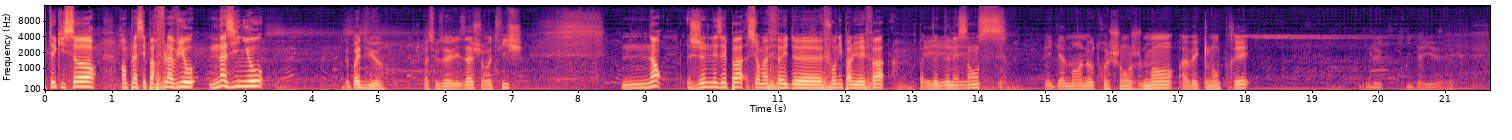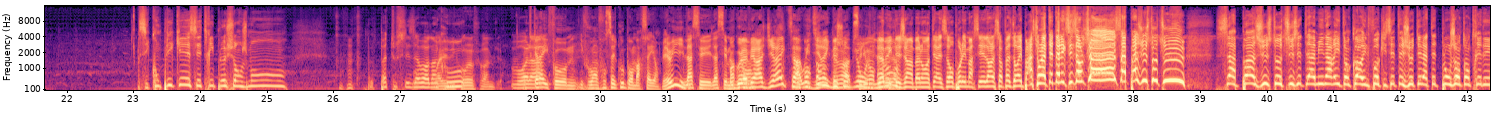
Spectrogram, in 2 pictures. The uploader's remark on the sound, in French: en direct du stade Vélodrome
